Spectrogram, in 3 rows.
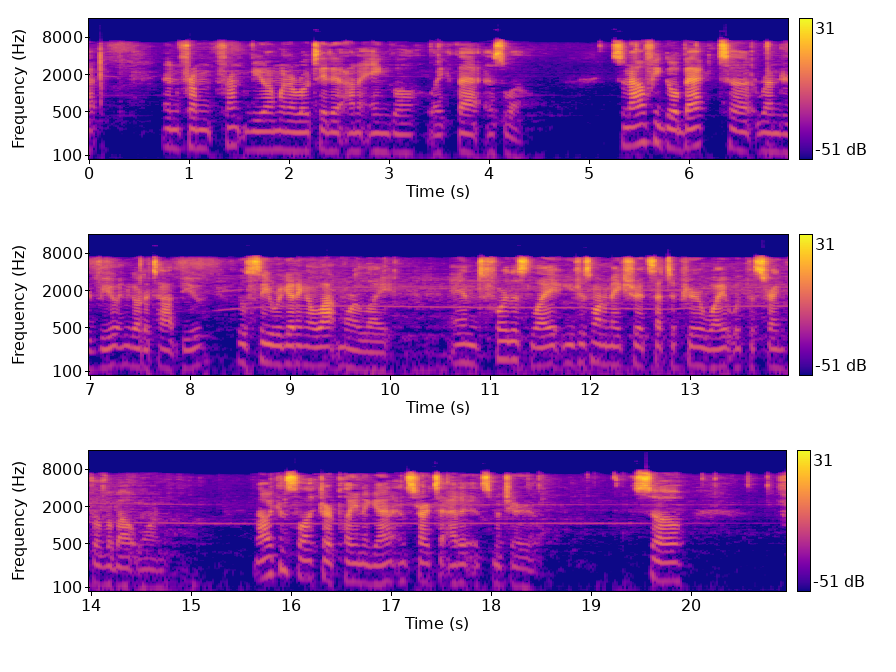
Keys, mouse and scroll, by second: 1.0 KP_1, 2.3 r, 6.8 shift+z, 7.6 KP_7, 19.0 right click, 19.2 g.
